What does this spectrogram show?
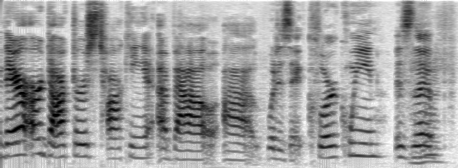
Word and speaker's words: chloroquine: When there are doctors talking about, chloroquine is the pronunciation of that, intravenous vitamin C.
